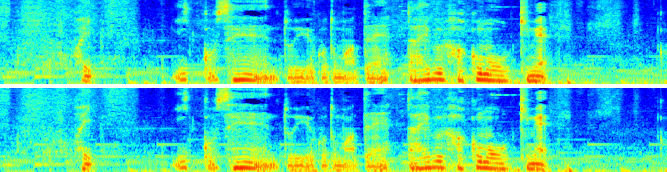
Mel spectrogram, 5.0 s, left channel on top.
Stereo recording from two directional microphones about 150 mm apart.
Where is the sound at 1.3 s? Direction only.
10° left (ahead or behind).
